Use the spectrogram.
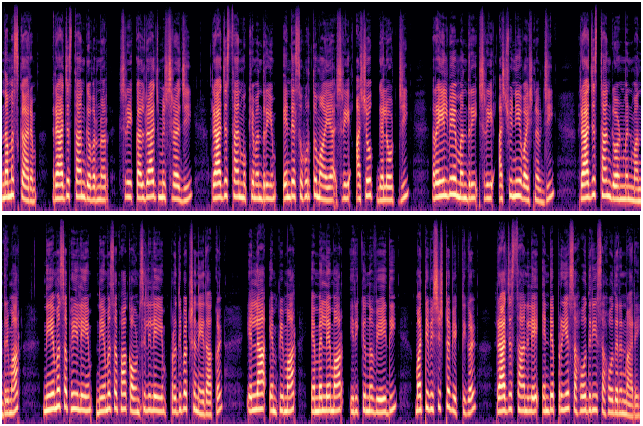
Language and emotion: Malayalam, neutral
